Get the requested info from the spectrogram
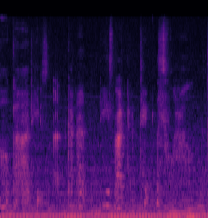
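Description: Soft whispered speech in short fragments over a low steady hum.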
